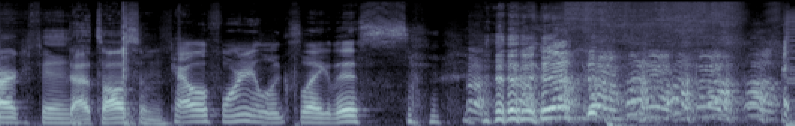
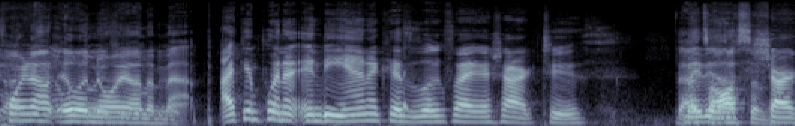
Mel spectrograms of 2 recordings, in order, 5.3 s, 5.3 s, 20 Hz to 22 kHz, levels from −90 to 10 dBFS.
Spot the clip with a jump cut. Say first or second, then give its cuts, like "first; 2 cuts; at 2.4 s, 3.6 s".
first; 1 cut; at 1.0 s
